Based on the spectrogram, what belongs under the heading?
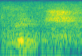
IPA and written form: rɪʧ (rich)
